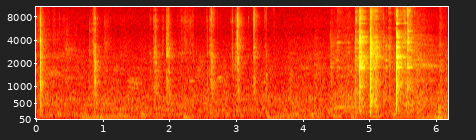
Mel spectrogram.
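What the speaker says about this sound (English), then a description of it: "So, we're going to put a gasket on." Metal parts click and clink while a gasket is fitted onto a Willys Jeep rear axle, a series of small, sharp taps spaced apart, growing busier near the end, with no talking.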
